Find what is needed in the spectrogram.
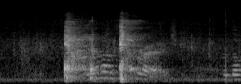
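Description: A person coughing twice, the second cough about half a second after the first.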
